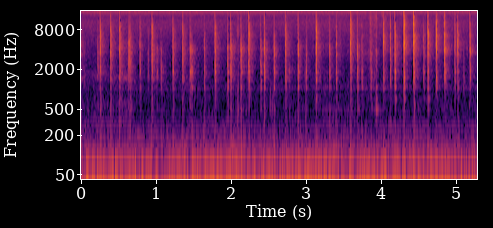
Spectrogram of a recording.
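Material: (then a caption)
Plastic. Long nails on both hands rapidly tap a pink plastic toner bottle that holds liquid. The taps are quick, dry, bright clicks that die away almost instantly, with a steady low hum underneath throughout.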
